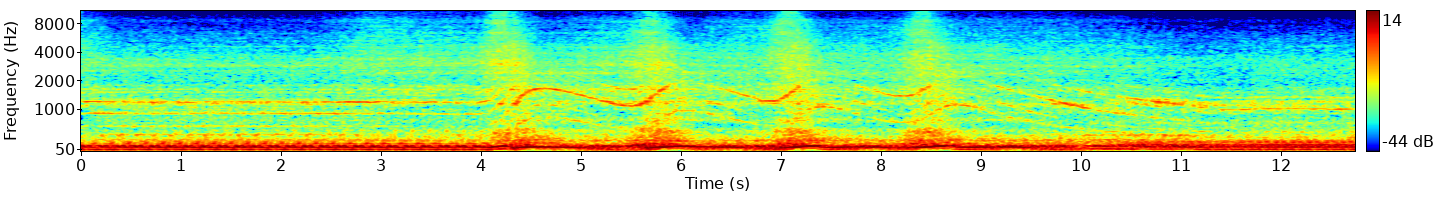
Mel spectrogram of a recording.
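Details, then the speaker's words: 1988 Firebird with LS 5.3 V8 swap, warming up with solid oil pressure: smooth idle with quick throttle blips and no valvetrain tapping; earlier lifter tap gone as lifter pumped up; normal idle. "I'm happy with that the taing gone that means that lifter pumped up that's awesome"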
